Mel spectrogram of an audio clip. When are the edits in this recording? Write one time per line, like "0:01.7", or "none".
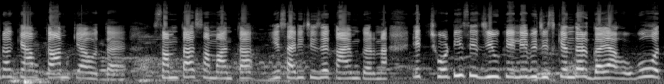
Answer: none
